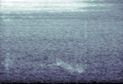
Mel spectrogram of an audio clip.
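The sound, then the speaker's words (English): A person voicing the snake in a telling of the story of Adam and Eve imitates a snake with a long, steady, breathy hiss that holds for over a second before easing off slightly, with no words spoken. “Hissed the snake again.”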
